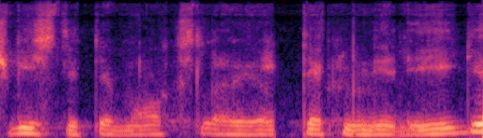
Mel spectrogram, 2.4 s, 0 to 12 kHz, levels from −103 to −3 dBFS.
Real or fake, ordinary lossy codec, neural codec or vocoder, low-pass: fake; Opus, 24 kbps; codec, 24 kHz, 3 kbps, HILCodec; 10.8 kHz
